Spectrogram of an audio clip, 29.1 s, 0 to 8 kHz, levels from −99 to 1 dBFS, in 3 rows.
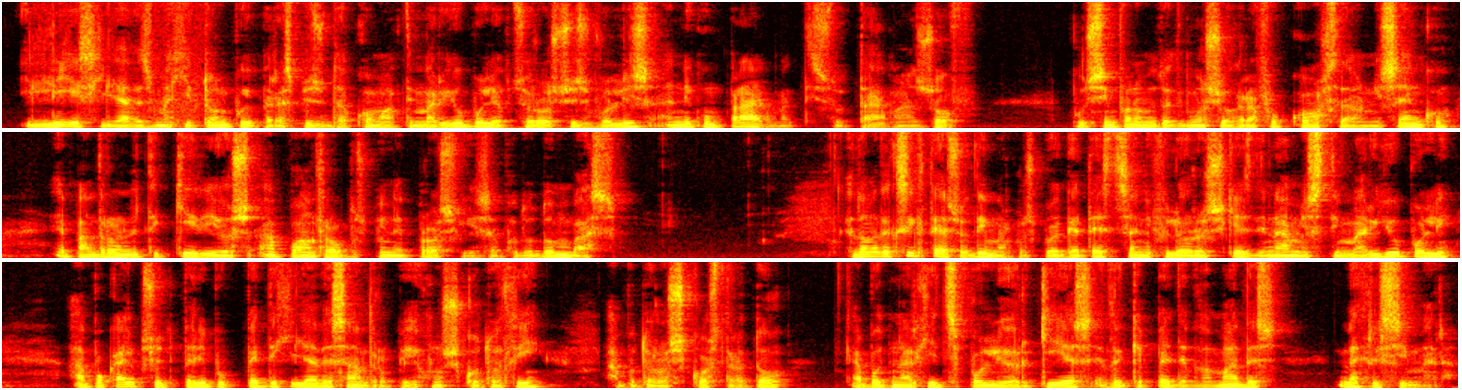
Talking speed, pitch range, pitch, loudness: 145 wpm, 90-110 Hz, 100 Hz, -22 LUFS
